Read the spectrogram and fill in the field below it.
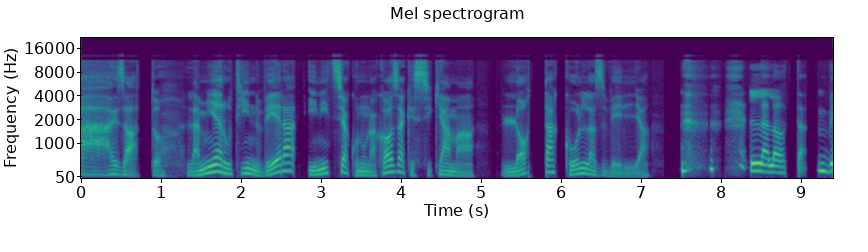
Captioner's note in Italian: risate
